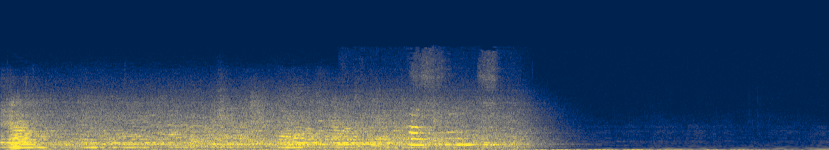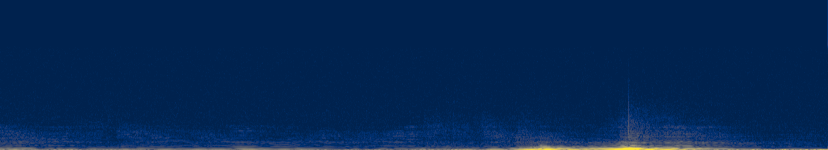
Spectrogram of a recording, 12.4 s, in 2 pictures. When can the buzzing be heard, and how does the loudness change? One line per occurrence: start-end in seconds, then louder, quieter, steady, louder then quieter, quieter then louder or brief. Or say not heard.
0.0-12.3 quieter then louder.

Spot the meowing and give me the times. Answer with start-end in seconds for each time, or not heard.
2.5-4.0.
